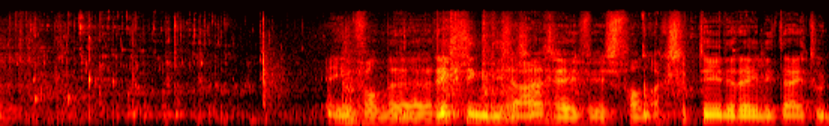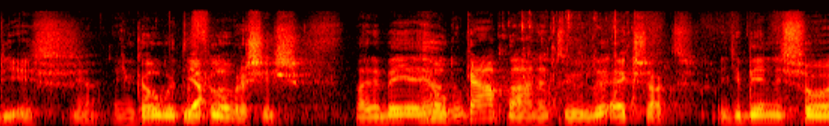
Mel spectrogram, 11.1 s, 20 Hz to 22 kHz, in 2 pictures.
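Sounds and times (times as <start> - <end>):
water splashing and trickling into a glass: 0.0 - 1.8, 4.2 - 5.1, 8.6 - 9.9
speech: 2.2 - 11.0.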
